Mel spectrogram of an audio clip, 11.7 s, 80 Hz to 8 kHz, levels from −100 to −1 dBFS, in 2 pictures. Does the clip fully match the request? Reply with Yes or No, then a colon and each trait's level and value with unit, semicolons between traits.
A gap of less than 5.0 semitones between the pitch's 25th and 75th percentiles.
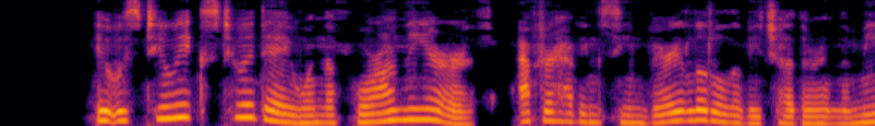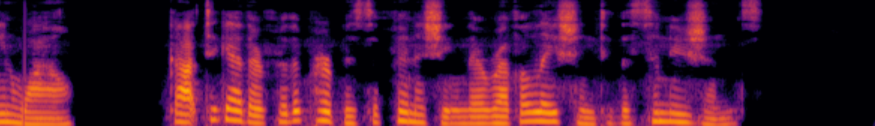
No: wide, 5.4 semitones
